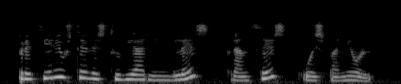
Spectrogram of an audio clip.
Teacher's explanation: Pay close attention to the intonation, noting that the preliminary choices carry a rising pitch, while the final choice has a lowering pitch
